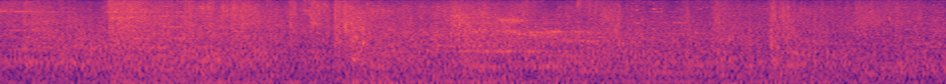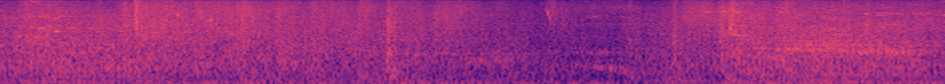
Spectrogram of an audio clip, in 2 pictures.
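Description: Game characters clash with sharp hits.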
